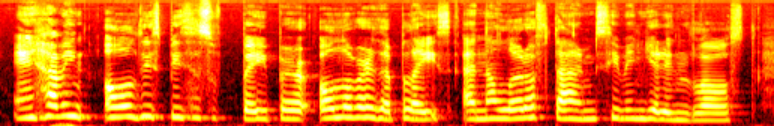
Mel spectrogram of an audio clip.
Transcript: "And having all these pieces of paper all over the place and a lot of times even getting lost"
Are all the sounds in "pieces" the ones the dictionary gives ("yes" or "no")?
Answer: no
